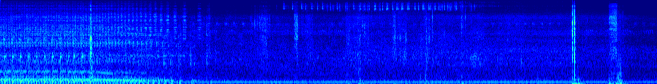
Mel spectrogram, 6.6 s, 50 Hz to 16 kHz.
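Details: Vintage Honda Squash (AB11-1064) 12V moped with electric starter: once started, settles to a soft, even idle hum with no knocks or rattles; no abnormal engine noise, healthy quiet engine.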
